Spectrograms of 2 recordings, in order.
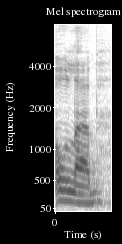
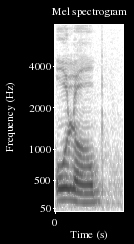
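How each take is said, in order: First: The second vowel is more closed and rounded. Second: The second vowel is more open. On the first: The word has drifted through lazier speaking. The speaker calls it wrong. "everybody was saying Olub, which isn't too far from Olob, but it is a shift" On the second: The word keeps its original form. The speaker calls it right. "which isn't too far from Olob"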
